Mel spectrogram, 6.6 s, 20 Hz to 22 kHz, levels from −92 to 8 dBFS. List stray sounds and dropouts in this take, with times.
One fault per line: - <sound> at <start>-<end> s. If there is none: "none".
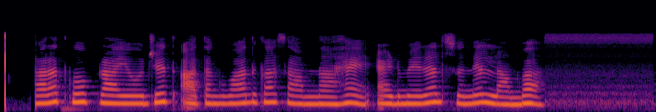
none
